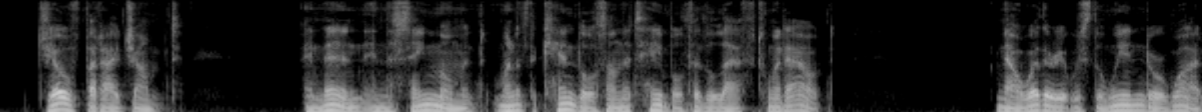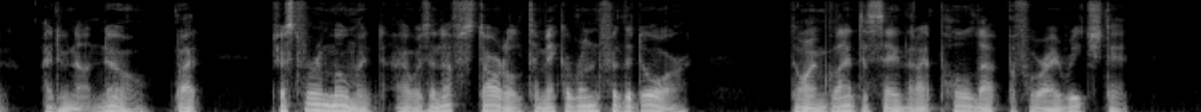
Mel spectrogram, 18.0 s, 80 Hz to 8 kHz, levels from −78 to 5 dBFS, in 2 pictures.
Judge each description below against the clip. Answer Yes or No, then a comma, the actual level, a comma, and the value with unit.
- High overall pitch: No, very low, 80 Hz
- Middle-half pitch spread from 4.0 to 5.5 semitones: Yes, average, 4.4 semitones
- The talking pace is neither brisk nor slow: No, fast, 215 wpm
